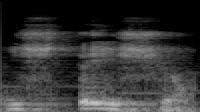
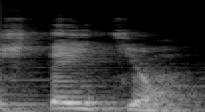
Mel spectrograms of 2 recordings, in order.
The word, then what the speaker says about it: station: Só que tinha a palavra estação em inglês, que se escreve station, só que se pronuncia station. E muita gente lá estava falando station, com T, ao invés de Xion no final.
